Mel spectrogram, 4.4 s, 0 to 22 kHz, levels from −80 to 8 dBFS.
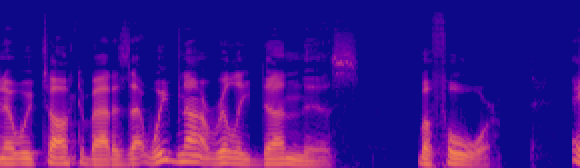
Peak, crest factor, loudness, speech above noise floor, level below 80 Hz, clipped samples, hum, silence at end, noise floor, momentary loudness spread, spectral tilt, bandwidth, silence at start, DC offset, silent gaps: -8 dBFS; 18 dB; -26 LUFS; 42 dB; -60 dBFS; under 0.1%; none; 0 s; -67 dBFS; 11 LU; -7.5 dB/octave; 14.5 kHz; 0 s; under 0.1%; none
